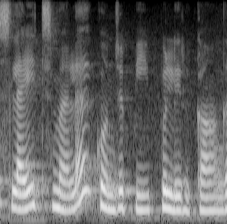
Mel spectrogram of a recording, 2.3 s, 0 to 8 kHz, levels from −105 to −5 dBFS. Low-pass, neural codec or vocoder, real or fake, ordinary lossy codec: none; none; real; none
